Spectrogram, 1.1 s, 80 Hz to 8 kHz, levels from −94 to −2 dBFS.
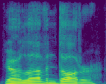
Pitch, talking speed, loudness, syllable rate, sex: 155 Hz, 170 wpm, -14 LUFS, 5.2 syllables/s, male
